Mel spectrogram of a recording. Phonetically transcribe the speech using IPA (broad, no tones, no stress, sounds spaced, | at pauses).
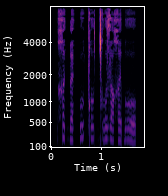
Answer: χ e ɡ͡b æ k͡p u ǃ o ɡ͡ǀ o z ɒ χ e ɓ o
